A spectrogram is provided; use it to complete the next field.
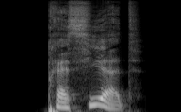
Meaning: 1. past participle of pressieren 2. inflection of pressieren: third-person singular present 3. inflection of pressieren: second-person plural present 4. inflection of pressieren: plural imperative
- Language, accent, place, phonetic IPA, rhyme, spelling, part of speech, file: German, Germany, Berlin, [pʁɛˈsiːɐ̯t], -iːɐ̯t, pressiert, verb, De-pressiert.ogg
